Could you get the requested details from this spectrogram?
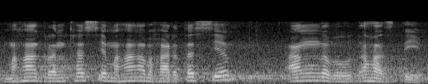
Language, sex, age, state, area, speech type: Sanskrit, male, 18-30, Uttar Pradesh, urban, spontaneous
